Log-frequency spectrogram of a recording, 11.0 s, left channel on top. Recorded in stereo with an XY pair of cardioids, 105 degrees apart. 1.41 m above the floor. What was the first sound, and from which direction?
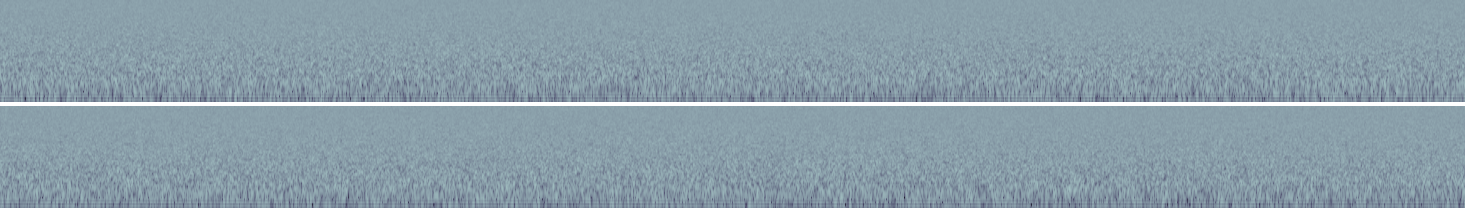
Only background noise.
